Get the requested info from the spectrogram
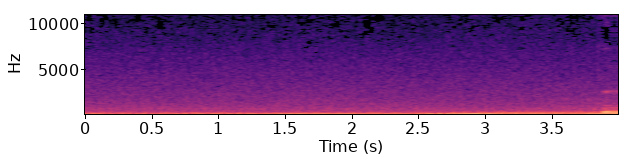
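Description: Low engine rumble of a motor vehicle, growing gradually louder.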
